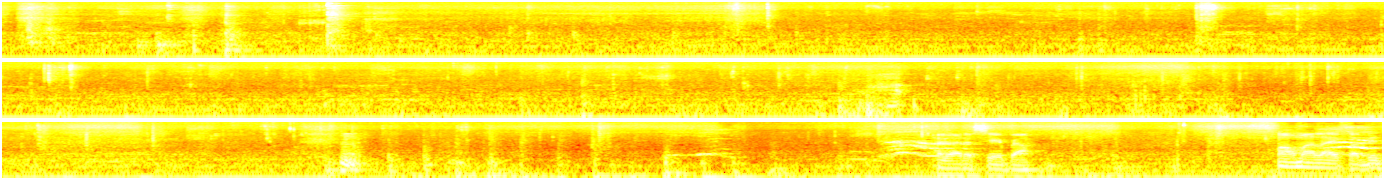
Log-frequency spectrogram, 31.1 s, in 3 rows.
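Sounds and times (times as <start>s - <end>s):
man chewing: 14.9s - 16.4s, 21.1s - 23.5s.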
